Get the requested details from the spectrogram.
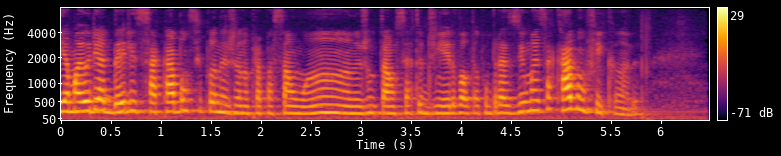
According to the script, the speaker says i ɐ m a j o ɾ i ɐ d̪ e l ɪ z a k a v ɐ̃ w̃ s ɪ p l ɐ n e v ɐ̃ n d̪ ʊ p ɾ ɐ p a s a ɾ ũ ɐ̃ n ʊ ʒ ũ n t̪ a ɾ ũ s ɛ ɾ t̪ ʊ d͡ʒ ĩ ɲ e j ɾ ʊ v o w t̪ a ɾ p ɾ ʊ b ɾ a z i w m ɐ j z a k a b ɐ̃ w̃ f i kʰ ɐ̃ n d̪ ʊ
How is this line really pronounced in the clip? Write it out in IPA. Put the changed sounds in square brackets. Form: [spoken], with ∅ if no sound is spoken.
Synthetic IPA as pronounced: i ɐ m a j o ɾ i ɐ d̪ e l ɪ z a k a [b] ɐ̃ w̃ s ɪ p l ɐ n e [ʒ] ɐ̃ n d̪ ʊ p ɾ ɐ p a s a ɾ ũ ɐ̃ n ʊ ʒ ũ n t̪ a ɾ ũ s ɛ ɾ t̪ ʊ d͡ʒ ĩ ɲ e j ɾ ʊ v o w t̪ a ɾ p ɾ ʊ b ɾ a z i w m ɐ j z a k a b ɐ̃ w̃ f i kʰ ɐ̃ n d̪ ʊ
